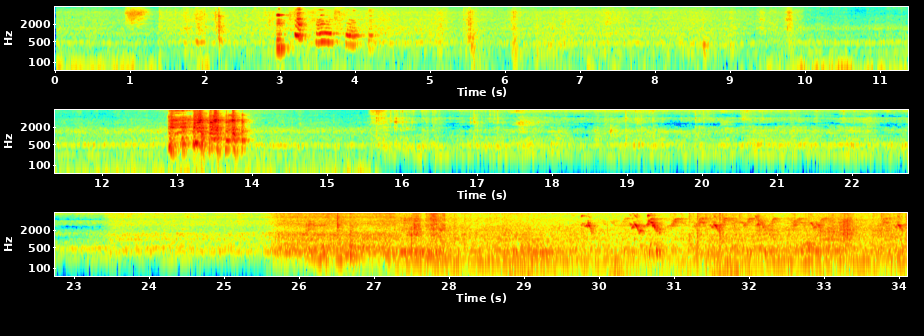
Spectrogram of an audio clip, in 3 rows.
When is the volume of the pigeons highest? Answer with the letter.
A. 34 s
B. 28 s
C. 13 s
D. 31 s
D.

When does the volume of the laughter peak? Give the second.
13 s.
